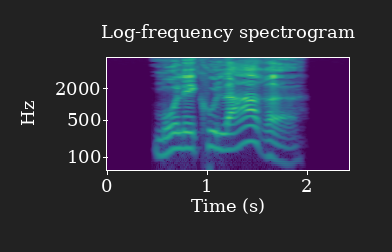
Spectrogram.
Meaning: inflection of molekular: 1. strong/mixed nominative/accusative feminine singular 2. strong nominative/accusative plural 3. weak nominative all-gender singular
- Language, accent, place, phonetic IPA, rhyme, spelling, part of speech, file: German, Germany, Berlin, [molekuˈlaːʁə], -aːʁə, molekulare, adjective, De-molekulare.ogg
